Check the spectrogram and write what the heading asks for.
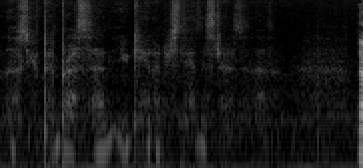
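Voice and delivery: breathless, unvoiced whisper, slowing on the end; hushed whispered reading. Shown as a demonstration. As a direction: whisper the comment like a secret. Reading a viewer's comment.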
